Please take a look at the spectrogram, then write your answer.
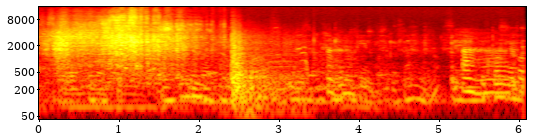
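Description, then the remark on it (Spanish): Firework rockets crackle and boom outdoors during a wake in a house, with a sharp, loud burst partway through and a hissing wash early on, while a person talks over the noise. “Allá, de vez en vez, afuera reventaban cohetes.”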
